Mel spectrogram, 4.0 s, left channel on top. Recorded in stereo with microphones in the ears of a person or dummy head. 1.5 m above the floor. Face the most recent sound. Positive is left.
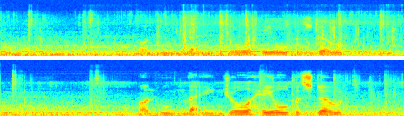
turn(degrees=-65)  # may be behind; listen again after turning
